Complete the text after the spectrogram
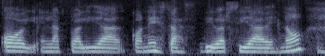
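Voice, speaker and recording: A woman speaks with a dry, close sound and no echo. The background is quiet. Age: 30s. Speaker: writer and researcher. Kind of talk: interview. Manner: halting.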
